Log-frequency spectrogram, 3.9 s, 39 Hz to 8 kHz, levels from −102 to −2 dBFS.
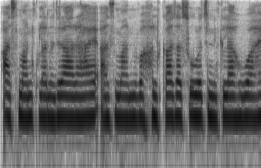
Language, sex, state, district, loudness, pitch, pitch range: Hindi, female, Uttar Pradesh, Lalitpur, -15 LUFS, 195 Hz, 190-195 Hz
